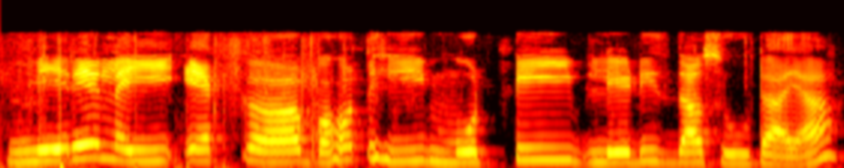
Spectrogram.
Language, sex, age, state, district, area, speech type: Punjabi, female, 30-45, Punjab, Moga, rural, spontaneous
